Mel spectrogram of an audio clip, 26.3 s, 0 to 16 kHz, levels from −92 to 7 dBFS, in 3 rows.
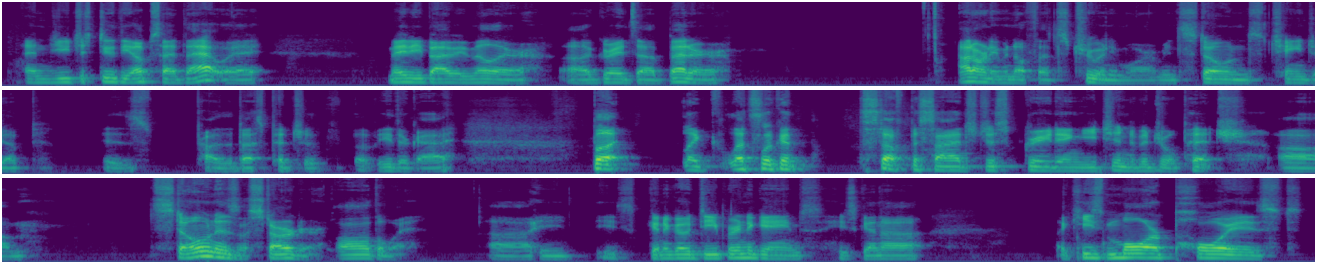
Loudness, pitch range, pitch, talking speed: -25 LUFS, 100-125 Hz, 110 Hz, 165 wpm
